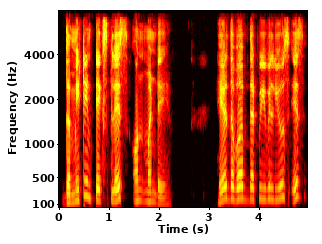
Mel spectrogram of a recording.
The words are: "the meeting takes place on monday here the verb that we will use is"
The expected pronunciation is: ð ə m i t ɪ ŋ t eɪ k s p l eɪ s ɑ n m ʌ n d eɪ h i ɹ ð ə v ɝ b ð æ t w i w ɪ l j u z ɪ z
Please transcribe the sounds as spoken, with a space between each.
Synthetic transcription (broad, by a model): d ə m i t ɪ ŋ t eɪ k s p l eɪ s ɑ n m ʌ n d eɪ h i ɹ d ə v ɝ b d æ t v i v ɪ l j u z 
